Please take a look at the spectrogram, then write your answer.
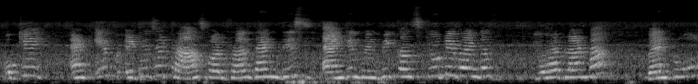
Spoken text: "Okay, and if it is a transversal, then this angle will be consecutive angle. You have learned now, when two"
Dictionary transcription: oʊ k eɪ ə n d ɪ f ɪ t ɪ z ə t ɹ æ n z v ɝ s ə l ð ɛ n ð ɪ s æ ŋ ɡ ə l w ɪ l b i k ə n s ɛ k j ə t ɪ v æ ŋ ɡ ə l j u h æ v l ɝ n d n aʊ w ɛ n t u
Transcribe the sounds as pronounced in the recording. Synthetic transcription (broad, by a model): oʊ k eɪ ə n d ɪ f ɪ t ɪ z ə t ɹ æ n s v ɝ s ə l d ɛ n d ɪ s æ ŋ ɡ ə l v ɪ l b i k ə n s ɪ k j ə t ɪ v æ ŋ ɡ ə l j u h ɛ p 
